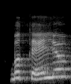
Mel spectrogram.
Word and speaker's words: Botelho: So the next talk is going to be by Ludmila Botelho. Do I pronounce it correctly? Botelho, but it's okay.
